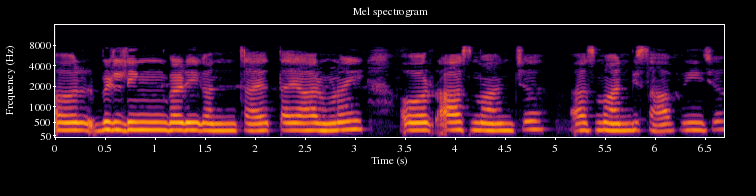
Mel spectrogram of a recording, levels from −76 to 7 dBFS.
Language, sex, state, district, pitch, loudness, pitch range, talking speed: Garhwali, female, Uttarakhand, Tehri Garhwal, 240 Hz, -14 LUFS, 230-250 Hz, 135 wpm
